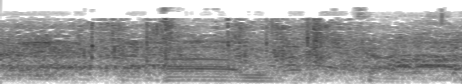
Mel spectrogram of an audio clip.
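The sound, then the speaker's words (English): A crowd at a Chicago Bulls basketball game chants "Fire Nagy", many voices joined in a loud, sustained, rhythmic unison chant that holds steady for the whole stretch. “They're at the freaking Bulls game, and they're starting to fire Nagy chant. I figured you'd appreciate that. Welcome to the Chicago Bulls game. Fire Nagy right then.”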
